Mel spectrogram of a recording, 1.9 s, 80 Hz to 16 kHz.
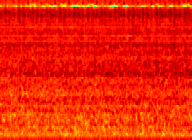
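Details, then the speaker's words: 2003 Jaguar XJR, 4.0 L supercharged V8, neglected, valve covers possibly recently replaced, oil spilled from a loose filter after an oil change: steady, even idle burble with smooth low pulse, no misses or ticks; runs extremely smooth. "i mean that runs that runs extremely smooth"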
